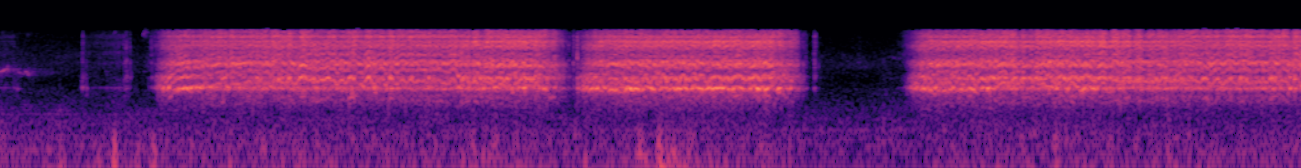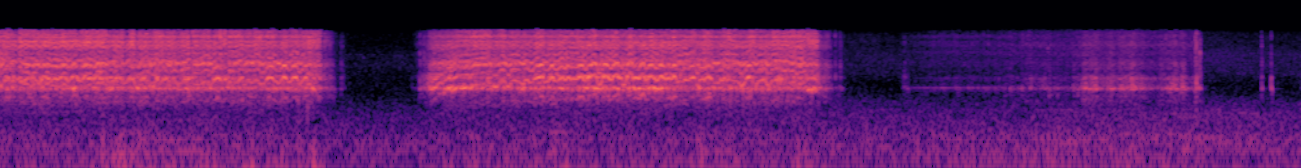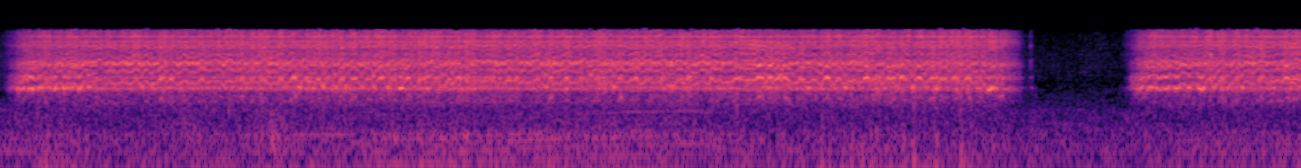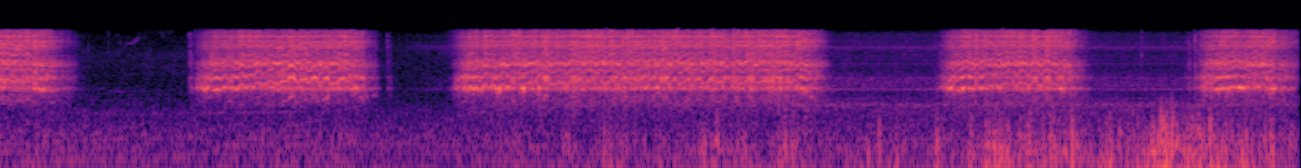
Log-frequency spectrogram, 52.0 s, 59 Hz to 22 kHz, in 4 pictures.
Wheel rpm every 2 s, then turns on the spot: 20, 150, 130, 120, 50, 160, 160, 160, 70, 160, 90, 10, 10, 130, 170, 160, 160, 150, 40, 110, 70, 70, 150, 80, 90, 40.
none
